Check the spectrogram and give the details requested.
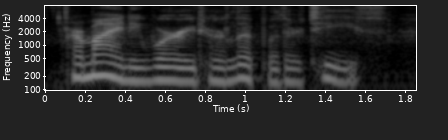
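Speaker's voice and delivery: plain reading voice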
